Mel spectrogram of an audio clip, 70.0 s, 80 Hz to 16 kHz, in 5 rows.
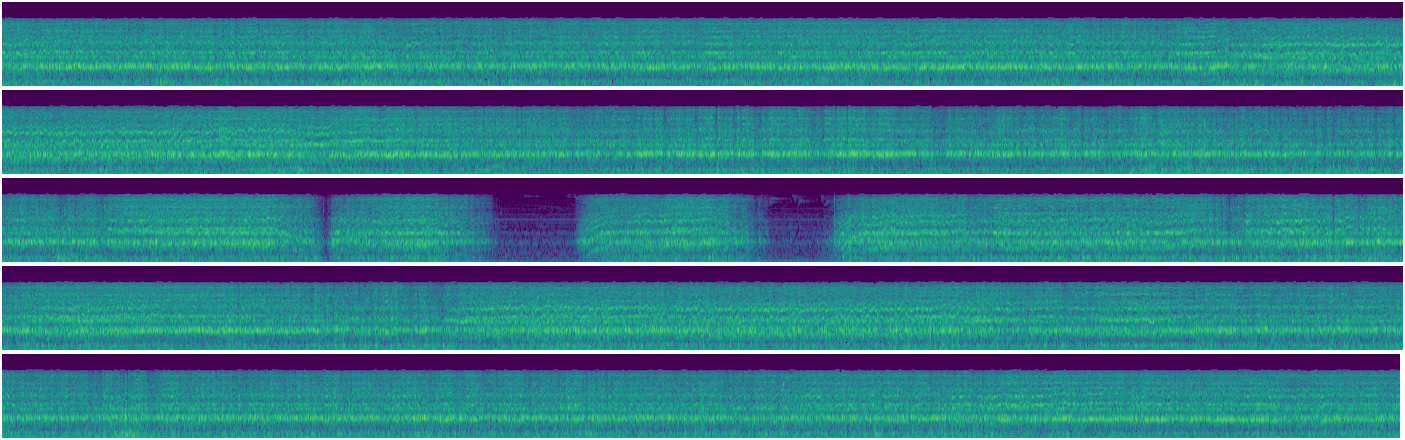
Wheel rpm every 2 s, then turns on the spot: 230, 230, 230, 230, 230, 230, 210, 190, 210, 230, 230, 230, 230, 230, 230, 150, 80, 120, 110, 200, 220, 230, 230, 210, 200, 180, 210, 230, 230, 240, 230, 230, 230, 230, 230.
none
